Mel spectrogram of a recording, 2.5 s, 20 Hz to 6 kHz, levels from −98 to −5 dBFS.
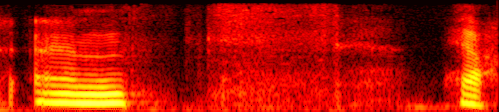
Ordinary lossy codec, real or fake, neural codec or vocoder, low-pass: none; fake; codec, 16 kHz, 1.1 kbps, Voila-Tokenizer; 5.4 kHz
